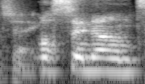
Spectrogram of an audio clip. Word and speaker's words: Rocinante: How do you pronounce this ship? The Rocinante.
